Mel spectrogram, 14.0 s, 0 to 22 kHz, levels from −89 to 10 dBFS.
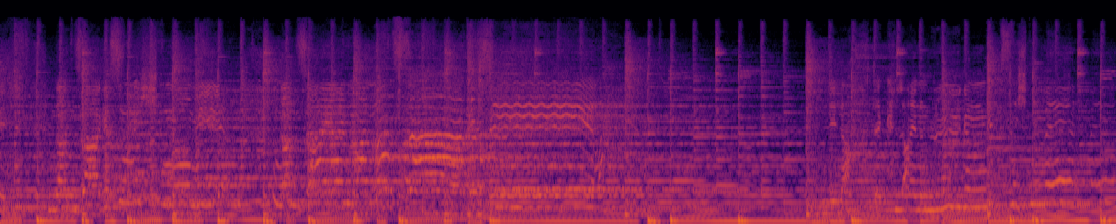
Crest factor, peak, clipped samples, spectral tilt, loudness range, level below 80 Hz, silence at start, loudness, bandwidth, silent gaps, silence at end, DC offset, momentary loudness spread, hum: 16 dB; -14 dBFS; under 0.1%; -4 dB/octave; 5 LU; -36 dBFS; 0 s; -30 LUFS; 16 kHz; none; 0 s; under 0.1%; 6 LU; none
